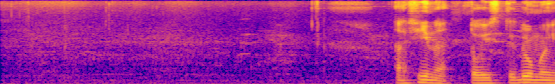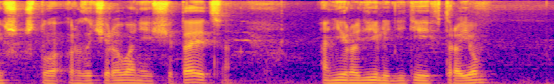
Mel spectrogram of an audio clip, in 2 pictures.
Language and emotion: Russian, neutral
